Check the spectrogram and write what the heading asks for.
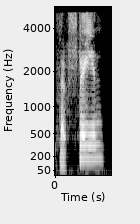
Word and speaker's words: verstehen: Ver is spelled V-E-R and the V always has a sound of an F. Verstehen.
